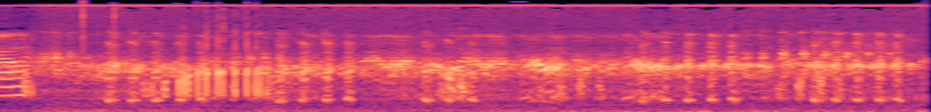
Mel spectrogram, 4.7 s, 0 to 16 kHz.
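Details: A marsh frog (Pelophylax ridibundus, identification queried) with grey inflated vocal sacs gives quick bursts of rattling, low croaks in short, chattering pulse trains; recorded 2 June 2013.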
